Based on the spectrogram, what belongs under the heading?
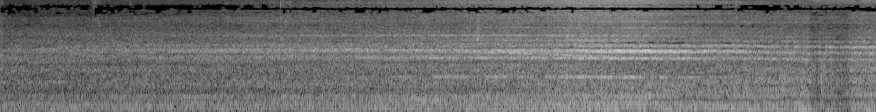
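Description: A Trenitalia Hitachi Rock double-deck electric train approaches and runs past alongside the platform. It grows steadily louder, with a rumble and a high whine that builds about halfway through.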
